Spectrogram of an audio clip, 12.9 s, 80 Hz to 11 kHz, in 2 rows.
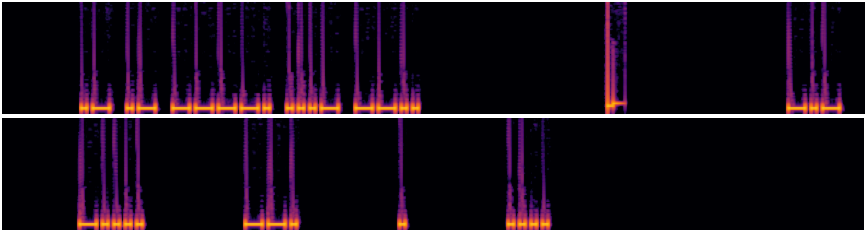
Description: Morse code, heard as a keyed tone, about 28 wpm, spaced as for 14 wpm, 700 Hz. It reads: AA9VZ K6GEH
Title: USA Call Signs - 5 Characters - 6x Character Spacing - 28wpm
